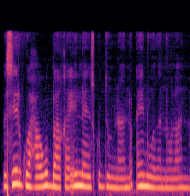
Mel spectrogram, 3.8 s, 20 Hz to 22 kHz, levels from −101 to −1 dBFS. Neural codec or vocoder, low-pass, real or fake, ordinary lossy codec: codec, 24 kHz, 6 kbps, HILCodec; none; fake; none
